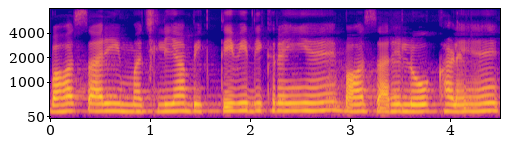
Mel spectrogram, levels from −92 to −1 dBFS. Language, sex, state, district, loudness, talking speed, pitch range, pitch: Hindi, female, Chhattisgarh, Korba, -16 LUFS, 175 wpm, 195-210 Hz, 200 Hz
